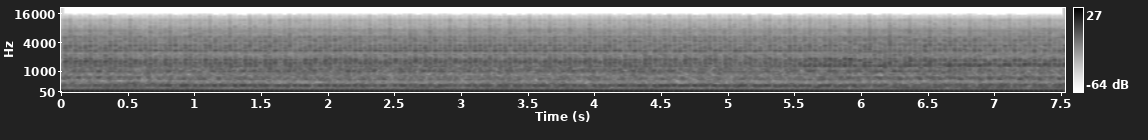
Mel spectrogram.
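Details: Iveco Daily van diesel around its engine oil, oil filter and diesel filter change: even, steady diesel clatter at idle, about three beats a second, no misses or odd knocks; normal diesel idle.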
